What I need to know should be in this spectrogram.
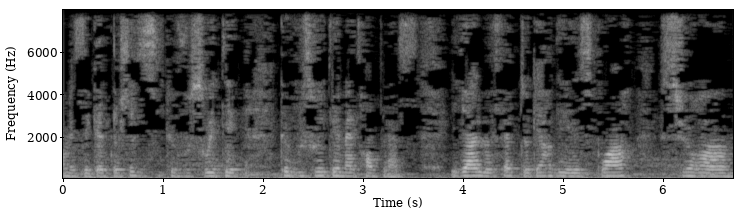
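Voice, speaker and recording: A woman giving an unscripted tarot reading to viewers, feeling her way through the meaning by repeating and rephrasing. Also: low-pitched. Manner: hesitant, searching, repeats and rephrases phrases. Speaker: tarot reader, channel host. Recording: clear background noise.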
